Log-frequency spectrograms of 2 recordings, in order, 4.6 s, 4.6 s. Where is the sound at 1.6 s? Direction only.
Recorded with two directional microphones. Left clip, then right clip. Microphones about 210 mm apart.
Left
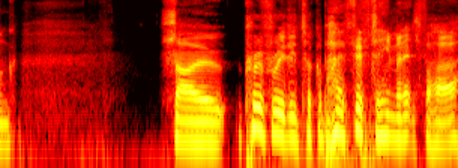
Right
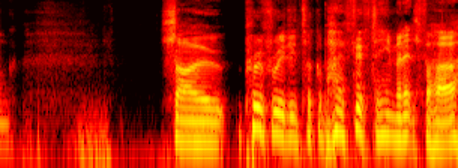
20° left (ahead or behind).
